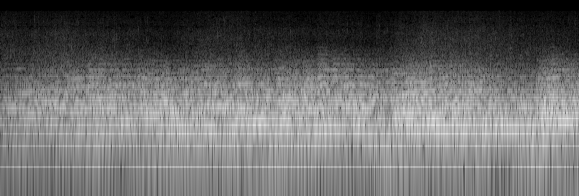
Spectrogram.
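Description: Bells ring steadily and fairly loudly for several seconds, their tones overlapping into a rich, sustained wash of resonant chimes with no voices present.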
